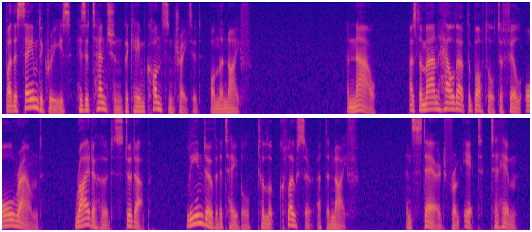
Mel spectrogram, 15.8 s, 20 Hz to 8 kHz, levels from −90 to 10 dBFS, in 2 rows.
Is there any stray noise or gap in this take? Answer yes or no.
no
